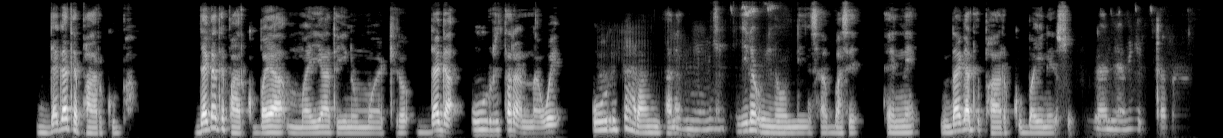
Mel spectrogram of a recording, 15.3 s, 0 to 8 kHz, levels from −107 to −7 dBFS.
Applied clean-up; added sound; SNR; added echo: neural mask model Resemble Enhance denoiser.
